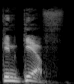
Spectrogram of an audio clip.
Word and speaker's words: GIF: __ ] gif right I am NOT saying both sides have equal claim to the pronunciation here the majority of people say gif and outside of proper nouns pronunciation is determined by the majority it's also better since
